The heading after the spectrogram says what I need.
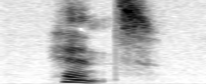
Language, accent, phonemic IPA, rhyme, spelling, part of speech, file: English, US, /ˈhɛns/, -ɛns, hence, adverb / interjection / verb, En-us-hence.ogg
- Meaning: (adverb) 1. From here, from this place, away 2. From the living or from this world 3. In the future from now 4. As a result; therefore, for this reason; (interjection) Go away! Begone!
